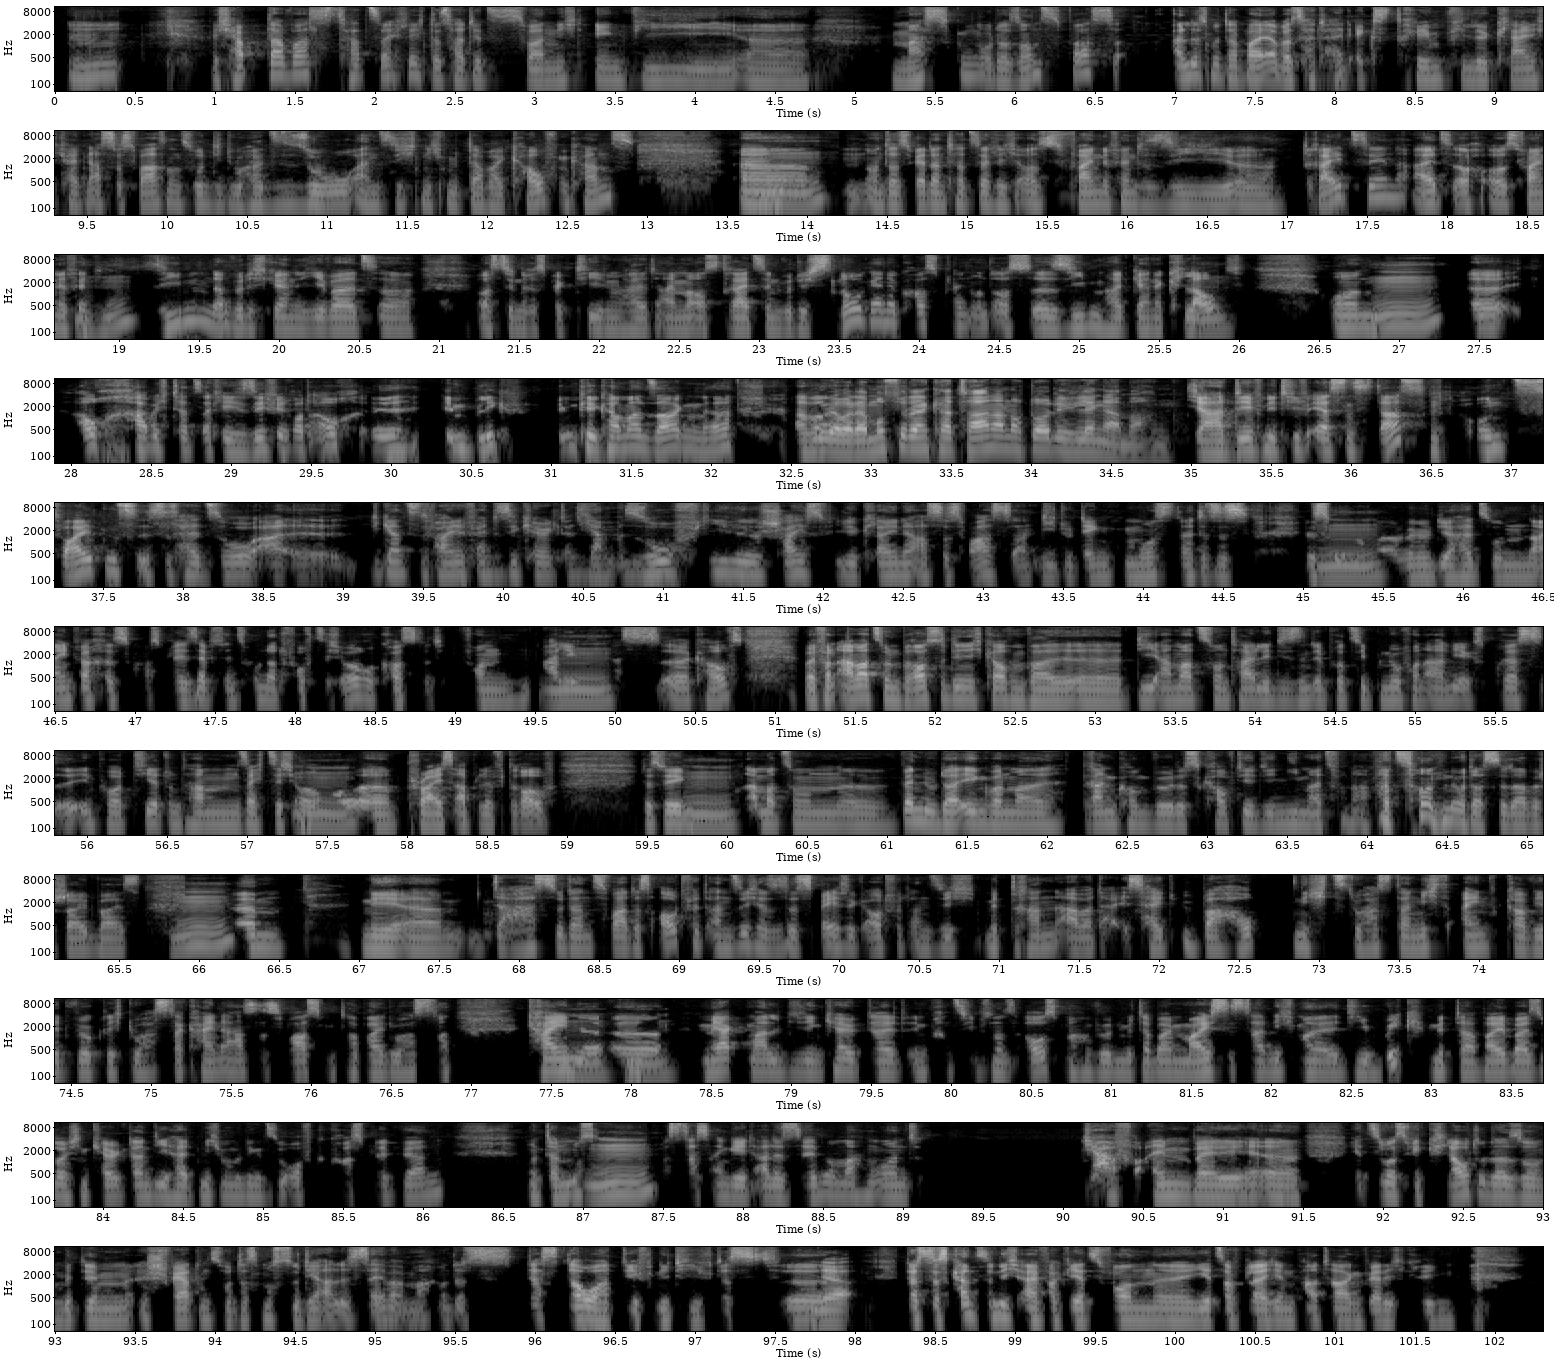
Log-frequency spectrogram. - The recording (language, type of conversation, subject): German, unstructured, Was bedeutet dir dein Hobby persönlich?
- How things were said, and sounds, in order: distorted speech; other background noise; stressed: "so"; chuckle; in English: "Character"; laughing while speaking: "Amazon"; in English: "Basic"; in English: "Character"; unintelligible speech; snort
